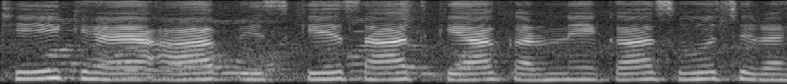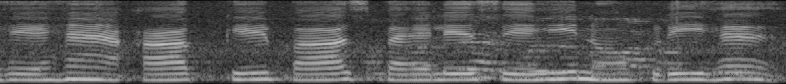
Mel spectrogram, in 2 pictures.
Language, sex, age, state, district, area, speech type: Urdu, female, 45-60, Bihar, Supaul, rural, read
